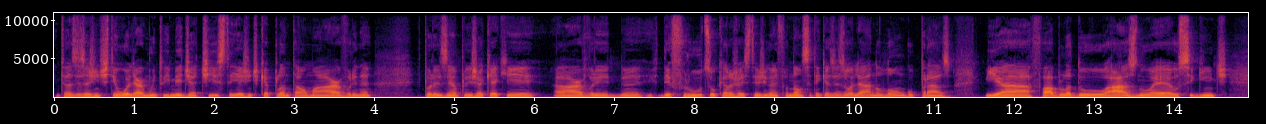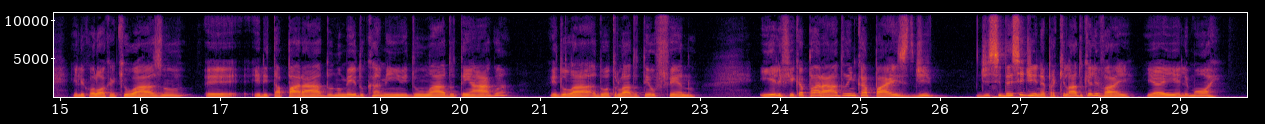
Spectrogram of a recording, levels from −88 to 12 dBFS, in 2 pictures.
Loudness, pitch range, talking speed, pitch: -21 LUFS, 150-175 Hz, 200 wpm, 160 Hz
